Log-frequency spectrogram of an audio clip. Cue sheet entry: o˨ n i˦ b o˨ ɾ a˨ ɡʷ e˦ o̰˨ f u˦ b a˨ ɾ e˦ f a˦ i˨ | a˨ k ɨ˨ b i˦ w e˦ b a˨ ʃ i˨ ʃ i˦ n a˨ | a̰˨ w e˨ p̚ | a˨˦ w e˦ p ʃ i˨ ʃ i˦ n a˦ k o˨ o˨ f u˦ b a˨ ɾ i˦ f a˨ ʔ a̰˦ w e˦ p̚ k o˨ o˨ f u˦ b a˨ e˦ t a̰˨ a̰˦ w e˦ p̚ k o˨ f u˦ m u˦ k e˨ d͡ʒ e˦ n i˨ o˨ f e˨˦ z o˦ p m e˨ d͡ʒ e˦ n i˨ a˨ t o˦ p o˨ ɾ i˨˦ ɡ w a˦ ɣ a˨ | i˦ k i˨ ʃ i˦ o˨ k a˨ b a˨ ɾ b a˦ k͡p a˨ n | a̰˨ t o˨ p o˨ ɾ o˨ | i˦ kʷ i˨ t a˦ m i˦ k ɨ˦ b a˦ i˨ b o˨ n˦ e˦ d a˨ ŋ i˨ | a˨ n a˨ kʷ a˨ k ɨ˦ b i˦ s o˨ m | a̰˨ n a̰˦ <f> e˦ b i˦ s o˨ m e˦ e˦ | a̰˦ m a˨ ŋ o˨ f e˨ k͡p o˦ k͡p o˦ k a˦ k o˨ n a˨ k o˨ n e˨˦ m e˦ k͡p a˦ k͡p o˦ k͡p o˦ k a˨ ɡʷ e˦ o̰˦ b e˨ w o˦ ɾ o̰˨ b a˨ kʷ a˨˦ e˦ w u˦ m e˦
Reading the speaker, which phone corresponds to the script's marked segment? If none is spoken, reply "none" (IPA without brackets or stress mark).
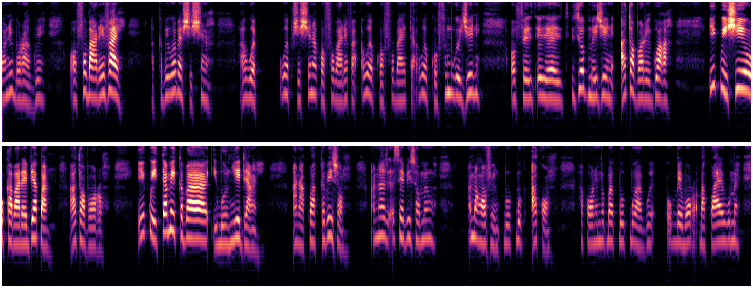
s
